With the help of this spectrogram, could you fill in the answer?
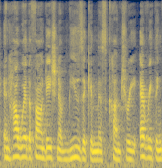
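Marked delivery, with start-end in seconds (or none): none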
